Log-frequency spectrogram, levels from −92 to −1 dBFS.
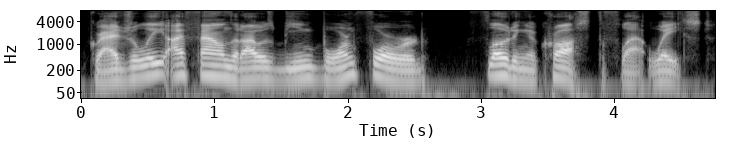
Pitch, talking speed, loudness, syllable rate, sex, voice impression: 105 Hz, 175 wpm, -19 LUFS, 4.9 syllables/s, male, masculine, adult-like, soft, slightly muffled, slightly intellectual, sincere, slightly reassuring, slightly wild, kind, slightly modest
